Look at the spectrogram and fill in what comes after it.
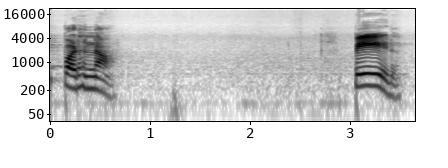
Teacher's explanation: इनका उच्चारण जो है जीभ को हम ऊपर उठाकर आगे की ओर फेंक कर करते हैं, अर्थात हम अपने मुख में अपनी जिह्वा को आगे की ओर ऊपर उठाते हैं फिर आगे की तरफ फेंकते हैं, इसीलिए हम इनको उच्छिप्त व्यंजन करते हैं।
